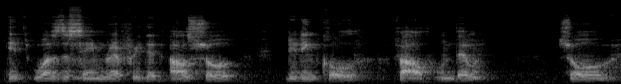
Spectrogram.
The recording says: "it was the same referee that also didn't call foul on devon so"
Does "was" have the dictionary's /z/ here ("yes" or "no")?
yes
